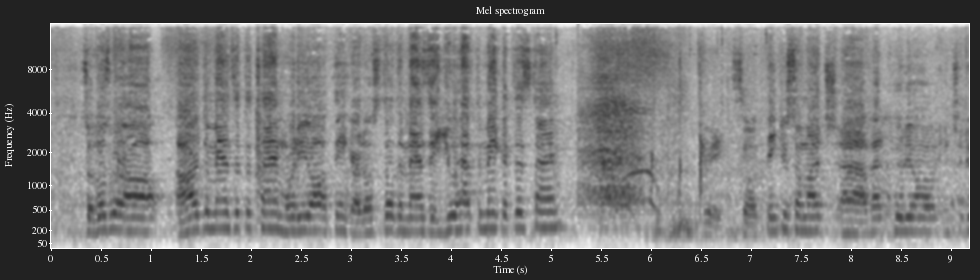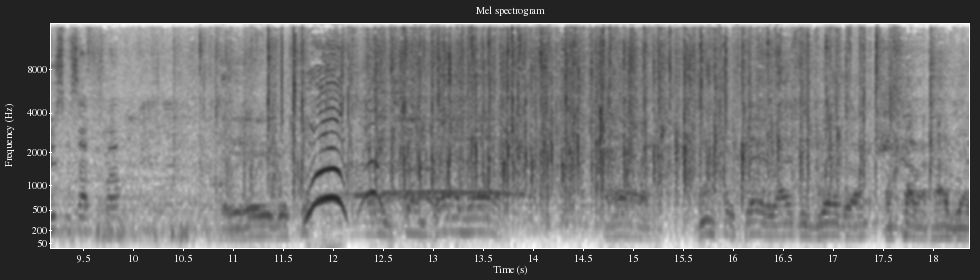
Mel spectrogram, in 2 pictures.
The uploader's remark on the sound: Audio from the rally to remember the 1992 protest that took place on the UI campus.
